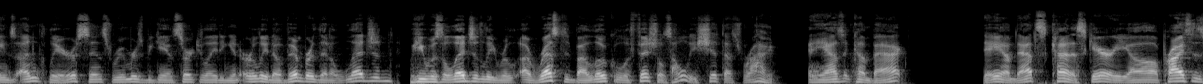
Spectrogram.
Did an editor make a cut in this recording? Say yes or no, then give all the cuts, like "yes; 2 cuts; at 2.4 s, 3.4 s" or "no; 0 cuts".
yes; 1 cut; at 4.0 s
